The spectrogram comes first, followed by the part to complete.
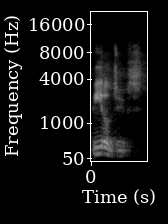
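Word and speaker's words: Betelgeuse: the album is called Beetlejuice Beetlejuice it's it's it's spelled like that because that's the actual astrological like the the cosm cosmological term but it's pronounced like the movie Beetlejuice and we decided we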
